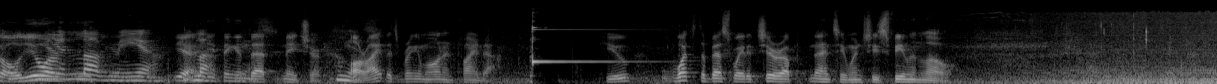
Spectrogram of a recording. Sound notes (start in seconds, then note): 5.3 ding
